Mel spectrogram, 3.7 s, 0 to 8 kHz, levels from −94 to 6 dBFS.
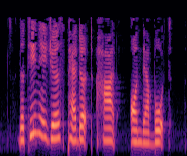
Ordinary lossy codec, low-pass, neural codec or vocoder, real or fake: MP3, 24 kbps; 7.2 kHz; none; real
